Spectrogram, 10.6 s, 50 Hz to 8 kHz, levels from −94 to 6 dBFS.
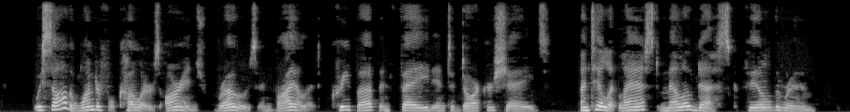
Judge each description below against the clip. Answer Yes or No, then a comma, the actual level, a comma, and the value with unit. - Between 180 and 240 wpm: No, slow, 135 wpm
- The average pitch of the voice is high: Yes, high, 200 Hz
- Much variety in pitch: No, average, 3.6 semitones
